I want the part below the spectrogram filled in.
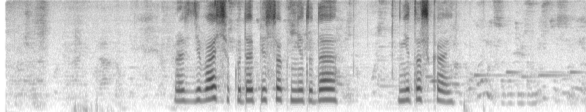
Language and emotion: Russian, neutral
